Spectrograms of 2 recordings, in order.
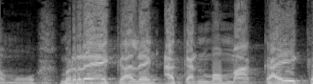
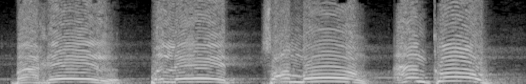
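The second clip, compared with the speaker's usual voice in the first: high, loud, teasing preacher; preaching at full force; 11 semitones higher, 3 dB louder, much slower than usual. Acted. Preacher teasing the husbands in the crowd, high and loud. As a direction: lay into the husbands from the pulpit. Preacher listing faults rising.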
